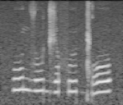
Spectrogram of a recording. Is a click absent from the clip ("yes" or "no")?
no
